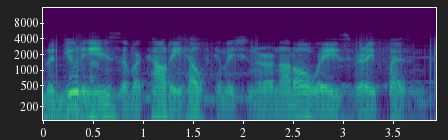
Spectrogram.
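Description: An actor with an American accent playing a measured county health doctor, narrating a late 1940s radio drama. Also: male voice, deep voice, expressive. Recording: dull old radio transcription, music behind.

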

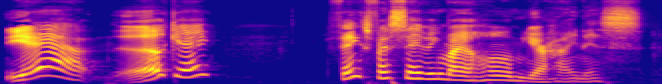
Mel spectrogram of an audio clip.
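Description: A woman voicing an excitable, friendly young female lemur villager in an amateur comic dub, bubbly and eager. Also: medium pitch, slow pace, pitched above the performer's own voice. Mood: grateful.

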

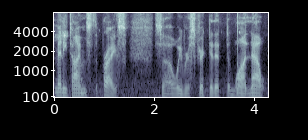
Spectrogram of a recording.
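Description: A man's voice: lowish voice, fairly even intonation, takes it slowly, a bit bright, a little hiss or hum. A middle-aged man, a county extension program manager, talking casually over a headset on a video call with dry, easygoing humor. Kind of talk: casual live-stream chat.

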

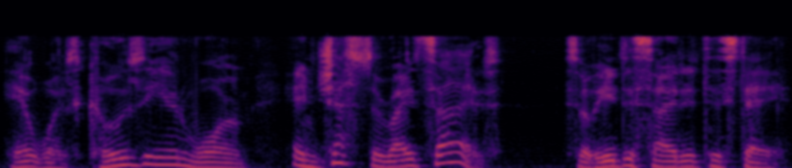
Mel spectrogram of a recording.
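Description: A man reading a children's picture book aloud as a storyteller, in an expressive, deliberate manner. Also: medium pitch, husky, lo-fi sound.

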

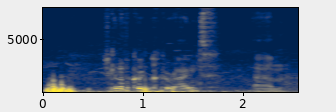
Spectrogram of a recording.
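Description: A young man filming an abandoned building on a handheld camera, talking casually and in hushed asides as he walks through. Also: medium pitch, normal speed, recorded from a distance. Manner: hushed, muttered asides while exploring. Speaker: urban explorer vlogger. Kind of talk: casual walkthrough commentary. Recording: echoey rooms, voice off-mic, loud noise.

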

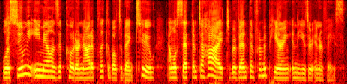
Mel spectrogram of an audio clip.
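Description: A woman reading a scripted software demo narration in a measured, instructional way. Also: mid-range voice, no echo.

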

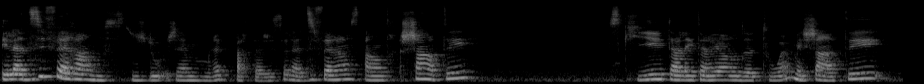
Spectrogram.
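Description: A woman's voice: medium pitch, unhurried. A middle-aged woman with a Québécois French accent, a singer speaking as an interview guest, earnest and reflective, hesitating often and laughing as she talks. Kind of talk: candid personal conversation. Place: living room with a fireplace, indoors. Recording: echoey room with faint hiss.

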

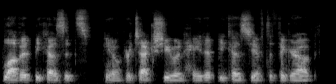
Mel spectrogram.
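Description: A man, a software engineer guest, explaining technical details thoughtfully with many fillers, his voice getting tired and worn. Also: sits low, completely flat delivery, fast talker, husky. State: losing his voice. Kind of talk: technical interview talk.

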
